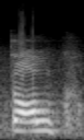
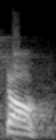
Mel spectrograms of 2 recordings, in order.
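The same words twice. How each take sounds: First: "টল্ক" with the l sounded; "টল্ক" said with audible l; wrong pronunciation. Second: "টক" with no l; silent l. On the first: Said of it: "আমরা টল্ক করি না". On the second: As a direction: say "টক" as "tawk". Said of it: "এল উচ্চারিত হচ্ছে না". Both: Shown as a demonstration.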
